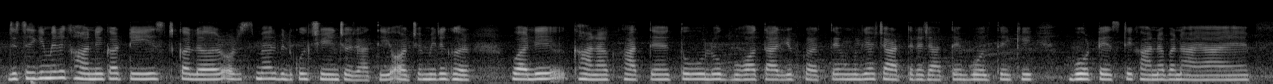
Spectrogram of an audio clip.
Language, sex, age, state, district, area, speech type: Urdu, female, 18-30, Uttar Pradesh, Gautam Buddha Nagar, urban, spontaneous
